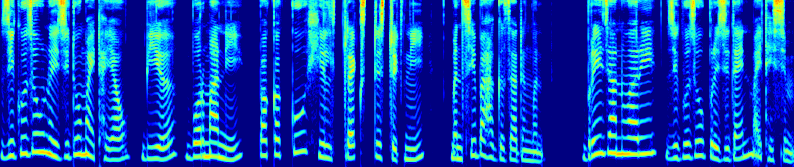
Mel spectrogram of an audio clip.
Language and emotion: Bodo, neutral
